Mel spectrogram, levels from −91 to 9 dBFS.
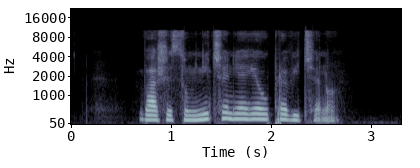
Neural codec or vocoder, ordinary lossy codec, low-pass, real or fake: vocoder, 22.05 kHz, 80 mel bands, Vocos; Opus, 32 kbps; 9.9 kHz; fake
